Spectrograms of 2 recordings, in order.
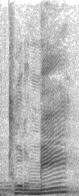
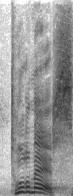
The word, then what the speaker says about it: Turmes: And finally, Claude Turmes or Tourmé? Turmes, member of the European Parliament, and they're part of the EU Green Party.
